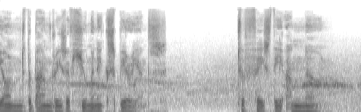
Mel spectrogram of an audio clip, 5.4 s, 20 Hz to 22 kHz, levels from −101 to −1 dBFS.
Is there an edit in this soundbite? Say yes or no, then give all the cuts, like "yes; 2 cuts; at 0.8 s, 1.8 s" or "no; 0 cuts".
yes; 1 cut; at 2.3 s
